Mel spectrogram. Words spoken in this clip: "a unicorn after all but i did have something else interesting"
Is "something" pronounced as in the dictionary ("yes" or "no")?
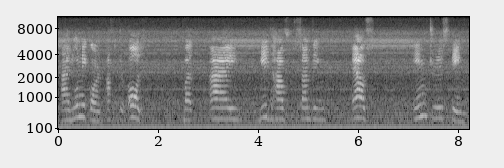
no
